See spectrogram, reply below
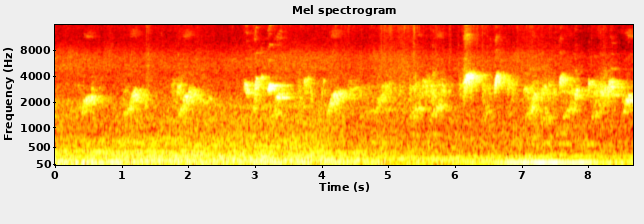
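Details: Red-whiskered bulbul, a wild-caught bird from central Vietnam, singing a run of bright whistled notes that grow denser and faster toward the end, with a low background drone throughout.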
